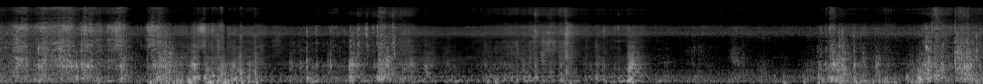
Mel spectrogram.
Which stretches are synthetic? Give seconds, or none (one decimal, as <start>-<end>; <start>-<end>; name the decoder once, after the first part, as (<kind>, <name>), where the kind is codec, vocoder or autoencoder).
1.8-2.9 (vocoder, Vocos); 4.0-6.5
